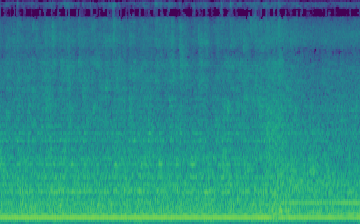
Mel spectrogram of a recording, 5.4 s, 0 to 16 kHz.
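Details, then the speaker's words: LG front-load washer after hot and cold water valve replacement, diagnostic mode drain test: steady low pump hum whose tone rises when the tub is empty and air is drawn through; pressure reading returns to about 261, drain pump normal. "you can hear that the drain pump when it changes sound is empty"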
